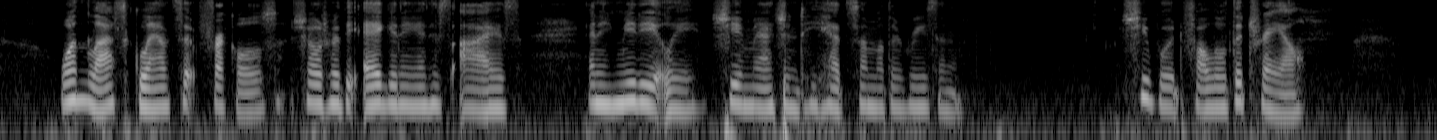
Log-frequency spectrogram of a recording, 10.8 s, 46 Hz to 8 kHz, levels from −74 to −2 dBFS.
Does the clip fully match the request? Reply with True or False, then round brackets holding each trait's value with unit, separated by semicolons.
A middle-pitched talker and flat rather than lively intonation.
True (160 Hz; 2.3 semitones)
